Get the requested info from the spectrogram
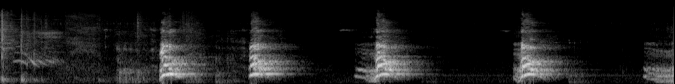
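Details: Excited indoor barking from Scotty, a 7.5-year-old female golden retriever stirred up by a mouse; four loud, even barks roughly a second apart, followed by the start of another.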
